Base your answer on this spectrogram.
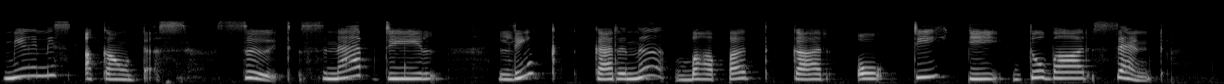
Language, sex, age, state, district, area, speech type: Kashmiri, female, 18-30, Jammu and Kashmir, Ganderbal, rural, read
